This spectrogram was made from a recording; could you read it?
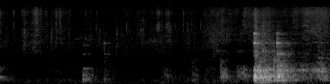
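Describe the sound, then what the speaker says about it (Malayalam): Gooseberries cooking in oil with ginger, garlic and pepper are stirred in a pan, giving scattered scrapes and clatters over a faint sizzle that swells into a louder, denser frying burst near the end. "നന്നായിട്ട് ഇളക്കി കൊടുക്കുക"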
